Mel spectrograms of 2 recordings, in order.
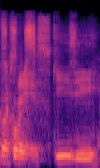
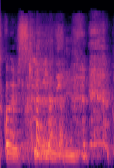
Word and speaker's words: Scorsese: S-C-O-R-S-C-S-C-E-S-E. – Let's spell it out. – Scorsese. It looks like it's spelled Scorsese. – Scorsese. – But it's Scorsese.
